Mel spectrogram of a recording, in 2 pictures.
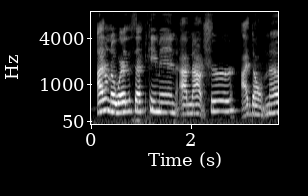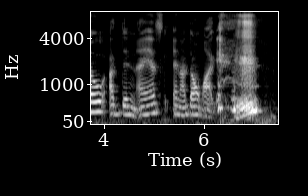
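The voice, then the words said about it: Southern American accent. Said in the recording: “I can just hear the southern accent coming out more and more and more.”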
